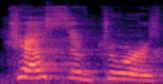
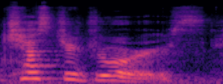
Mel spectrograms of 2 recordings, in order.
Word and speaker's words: chest of drawers: Chest of drawers. But when I was a kid, we called them Chester drawers. And then people are like, that's not how you say it.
